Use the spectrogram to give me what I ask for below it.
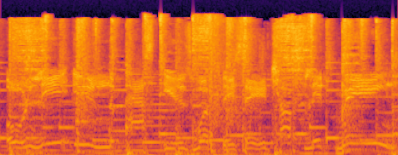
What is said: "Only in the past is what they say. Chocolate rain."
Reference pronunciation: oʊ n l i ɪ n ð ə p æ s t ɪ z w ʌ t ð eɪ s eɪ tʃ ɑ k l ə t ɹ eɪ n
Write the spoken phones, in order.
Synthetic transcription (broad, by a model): oʊ n l i ɪ n ð ə p æ s t ɪ z w ʌ t ð eɪ s eɪ tʃ ɑ k l ə t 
